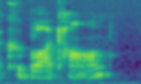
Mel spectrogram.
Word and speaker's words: Kublai Khan: Under the power that is granted to him by the Kublai Khan.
